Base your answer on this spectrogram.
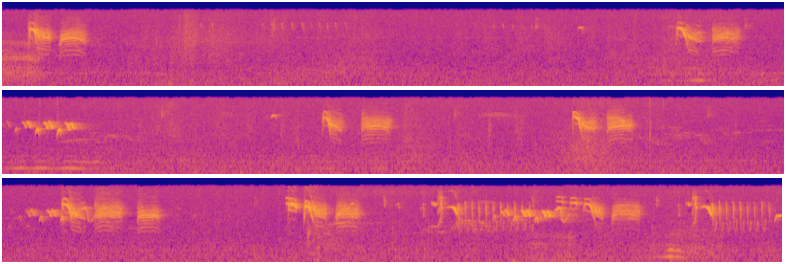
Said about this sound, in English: Hear that little ba-da-da-da-da-da, like a trill? That's also coming from the boreal chickadee. It's a sound that it makes that black caps don't.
